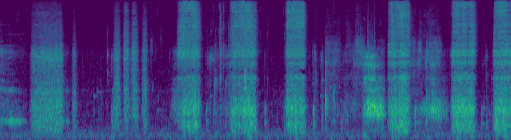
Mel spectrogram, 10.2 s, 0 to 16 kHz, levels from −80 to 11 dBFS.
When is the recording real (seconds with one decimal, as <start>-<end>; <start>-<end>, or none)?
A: 0.0-10.2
